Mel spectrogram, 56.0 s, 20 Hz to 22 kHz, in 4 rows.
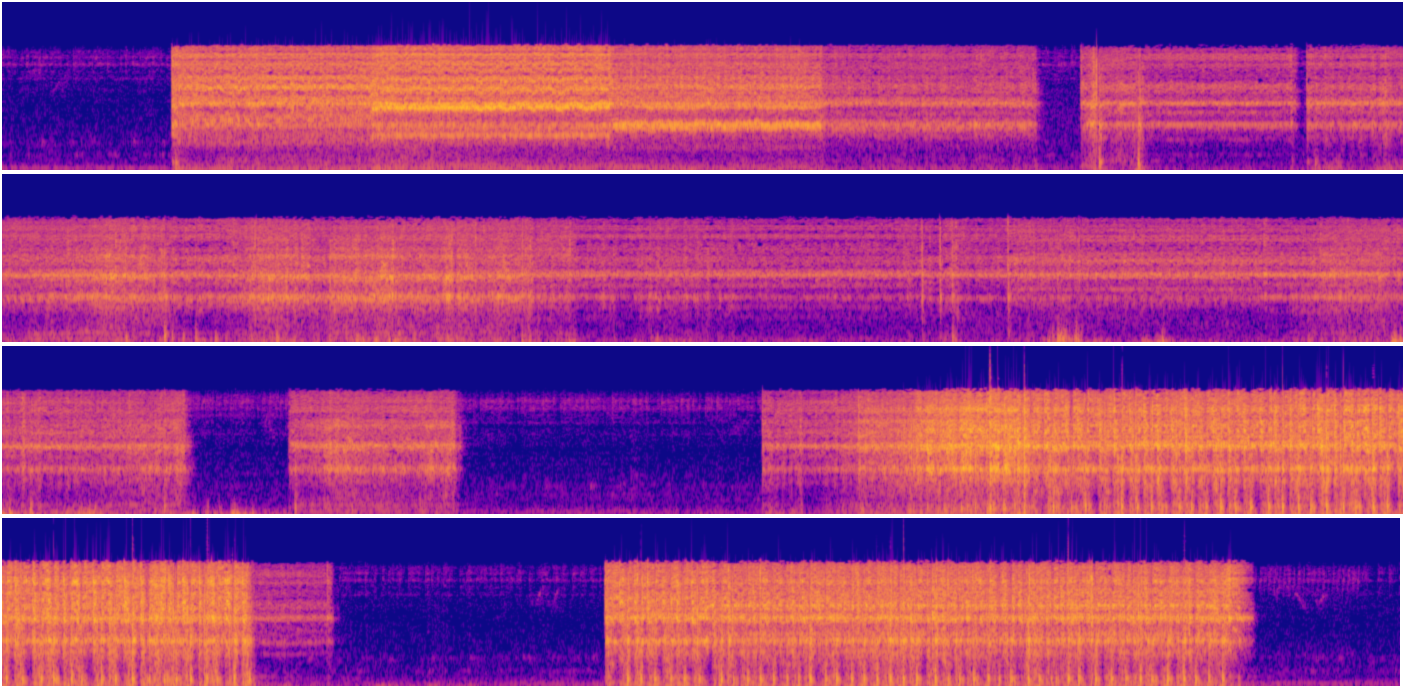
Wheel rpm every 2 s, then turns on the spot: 10, 190, 210, 150, 90, 50, 50, 70, 70, 60, 60, 40, 50, 60, 70, 40, 30, 10, 140, 250, 240, 230, 100, 0, 190, 240, 240, 90.
44-46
